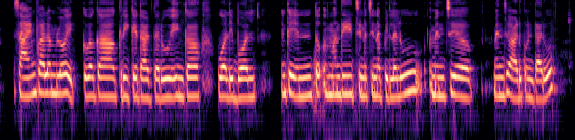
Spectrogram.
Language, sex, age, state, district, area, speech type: Telugu, female, 18-30, Telangana, Suryapet, urban, spontaneous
